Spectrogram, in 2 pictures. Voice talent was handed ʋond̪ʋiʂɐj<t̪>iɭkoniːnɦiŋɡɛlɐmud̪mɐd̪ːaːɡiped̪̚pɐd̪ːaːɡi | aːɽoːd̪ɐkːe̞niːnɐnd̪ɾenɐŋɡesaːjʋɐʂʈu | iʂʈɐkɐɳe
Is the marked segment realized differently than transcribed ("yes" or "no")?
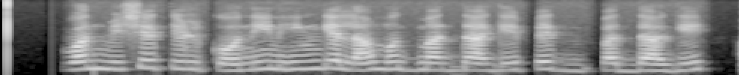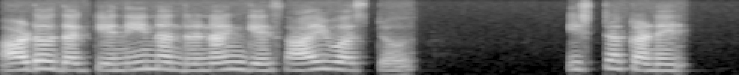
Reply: no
